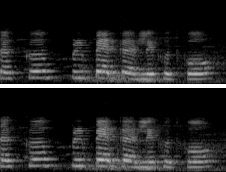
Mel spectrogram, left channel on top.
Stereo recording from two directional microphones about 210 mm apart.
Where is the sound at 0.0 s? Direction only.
5° left (ahead or behind).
